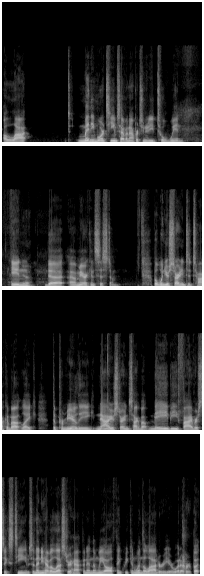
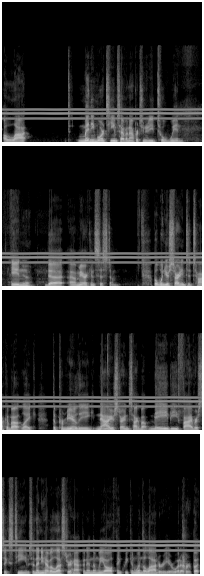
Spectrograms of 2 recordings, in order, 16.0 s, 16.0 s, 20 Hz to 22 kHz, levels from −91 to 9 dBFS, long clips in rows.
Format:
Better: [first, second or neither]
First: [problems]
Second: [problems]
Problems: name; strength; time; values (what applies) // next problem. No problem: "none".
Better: first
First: none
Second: high-pitched whine; loud; throughout; 4.5 kHz, 8 dB below the speech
